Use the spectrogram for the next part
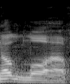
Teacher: لفظ اللہ کا لام خوب موٹا کر کے اور منہ بھر کر پڑھیں گے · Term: لام موٹا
